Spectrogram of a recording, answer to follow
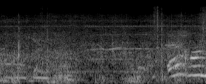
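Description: Faint background voices between louder speech, with a short rising voice-like sound near the end.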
